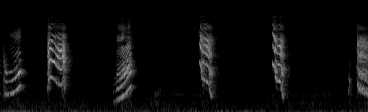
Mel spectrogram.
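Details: Alexandrine parakeet, a pahadi parrot, giving harsh, rasping squawks with rich harmonics. About five separate calls, each roughly a second apart with pauses between. Indoors, with no other sounds.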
